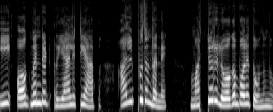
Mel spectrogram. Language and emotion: Malayalam, surprised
